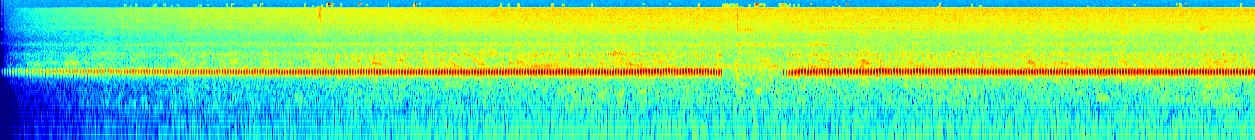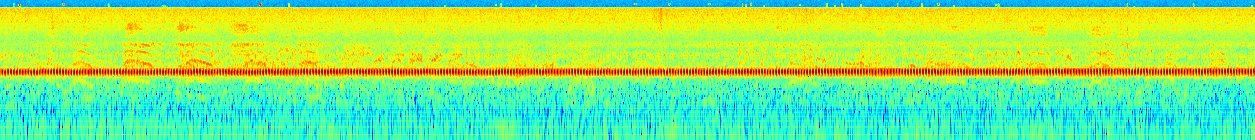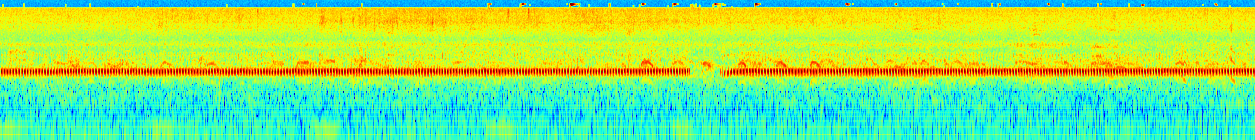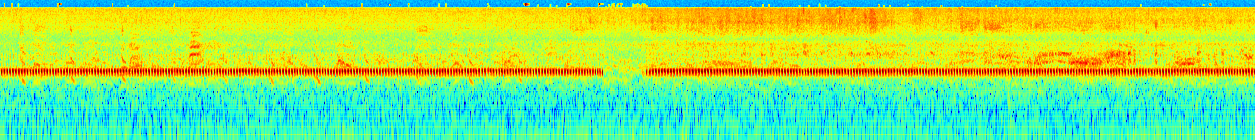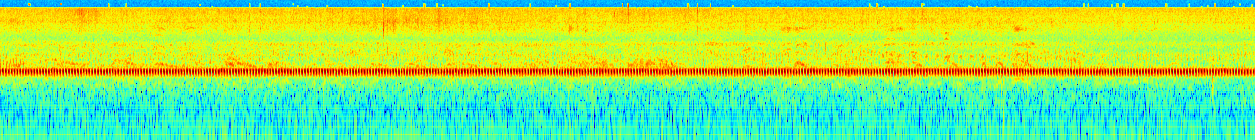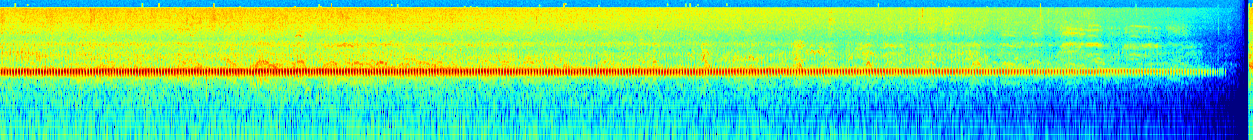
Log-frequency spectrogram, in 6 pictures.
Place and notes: evening tumult of water zoo.
sound like a synthesizer :)
Poland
